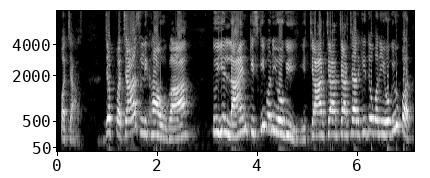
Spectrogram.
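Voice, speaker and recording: A woman teacher giving a patient workbook math lesson to young children, counting numbers aloud one by one. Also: fairly high pitch. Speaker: primary school teacher.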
